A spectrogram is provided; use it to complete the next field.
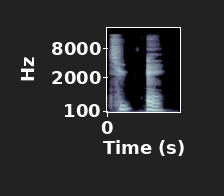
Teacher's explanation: The final S again is not pronounced.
